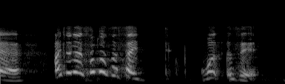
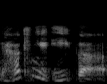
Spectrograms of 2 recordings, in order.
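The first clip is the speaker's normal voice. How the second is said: ordinary talk, nothing marked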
